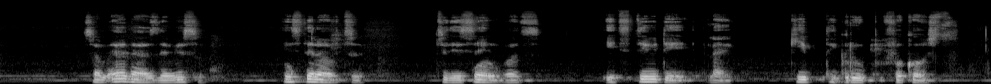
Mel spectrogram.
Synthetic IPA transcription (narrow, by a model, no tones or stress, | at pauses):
sɔ̃mɛdasdewisɔ | ĩnstɛɾɔvtʰu | tuðisẽŋbɔt | itstildelaɪkʰː | ip̚dəɡɹupfokʰɔst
